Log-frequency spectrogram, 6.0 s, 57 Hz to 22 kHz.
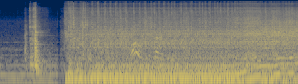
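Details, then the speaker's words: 1977 TX340 two-stroke grass drag sled revived after a decade stored, now fitted with replacement clutches, engagement about 5200 rpm; after starting settles to a steady even buzz, no misses or surging, happier on the clutches. Normal running. "All right, that seems like a lot happier on the clutches."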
